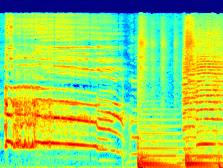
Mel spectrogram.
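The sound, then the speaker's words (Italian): A rooster crows loudly, a long strained cock-a-doodle-doo that sags in pitch at the end, followed by two harsh, raspy squawks. “Che sfida pazzesca che si preannuncia all'orizzonte: Draghi e il pavone contro Salvini e il gallo.”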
